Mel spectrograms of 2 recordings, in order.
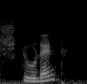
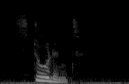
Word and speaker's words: student: For example, if I have the word which is student, a lot of people make a mistake and they pronounce this with a sh. Student. It's not student, it is student.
